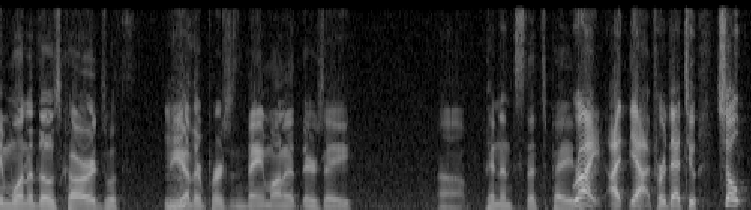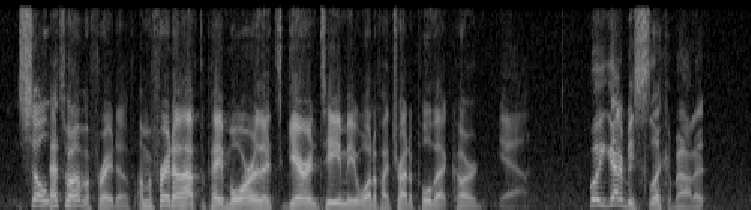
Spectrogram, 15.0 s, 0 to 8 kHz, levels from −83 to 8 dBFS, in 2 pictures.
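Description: No technical faults occur at any point in the speech, so there is nothing to describe in time order.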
